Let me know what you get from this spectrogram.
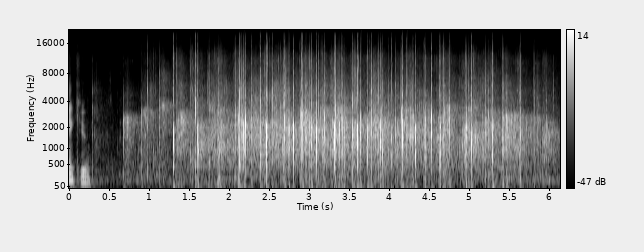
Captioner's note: applause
